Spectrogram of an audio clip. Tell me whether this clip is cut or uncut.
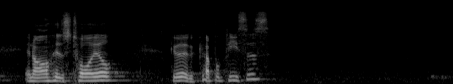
cut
